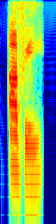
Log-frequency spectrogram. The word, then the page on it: RV: Indian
